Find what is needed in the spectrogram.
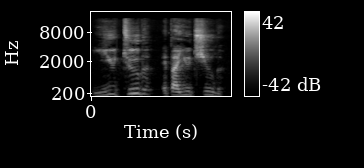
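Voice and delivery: YouTube said Yootube first, then Tyootube; slow, put-on accent YouTube; American vs British YouTube. Shown as a demonstration. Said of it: "ils disent par exemple".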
